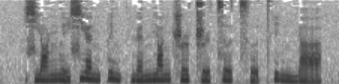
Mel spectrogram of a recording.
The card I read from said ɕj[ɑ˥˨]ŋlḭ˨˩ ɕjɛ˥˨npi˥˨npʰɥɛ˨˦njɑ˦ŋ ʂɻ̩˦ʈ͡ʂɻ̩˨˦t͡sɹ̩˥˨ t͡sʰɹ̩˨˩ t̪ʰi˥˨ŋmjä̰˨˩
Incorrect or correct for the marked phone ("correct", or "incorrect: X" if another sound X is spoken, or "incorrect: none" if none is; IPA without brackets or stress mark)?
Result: incorrect: ɑ˨˦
